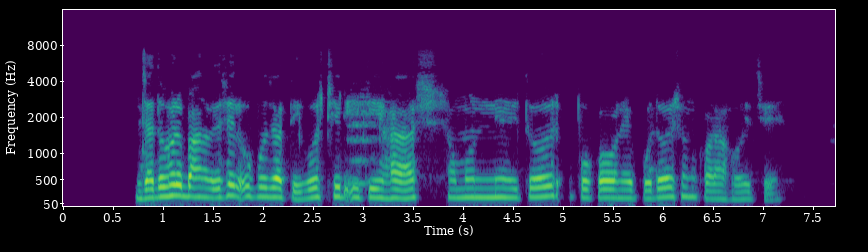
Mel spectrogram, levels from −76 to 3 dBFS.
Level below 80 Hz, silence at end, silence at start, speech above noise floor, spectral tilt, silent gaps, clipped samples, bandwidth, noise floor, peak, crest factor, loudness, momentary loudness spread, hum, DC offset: -58 dBFS; 0.55 s; 0.75 s; 72 dB; -9 dB/octave; none; under 0.1%; 7.2 kHz; -89 dBFS; -2 dBFS; 16 dB; -18 LUFS; 13 LU; none; under 0.1%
